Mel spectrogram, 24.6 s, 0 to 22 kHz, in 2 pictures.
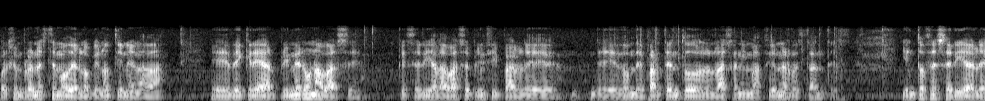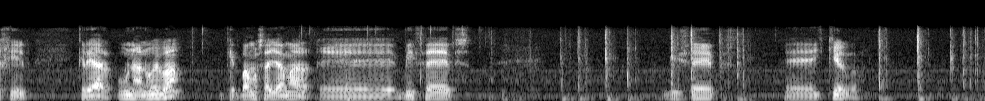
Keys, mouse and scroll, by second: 4.6 click, 8.1-11.9 middle drag, 14.7-20.0 drag.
